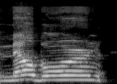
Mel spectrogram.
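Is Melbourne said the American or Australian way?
American. It is said with an American pronunciation. "in America, we pronounce it Melbourne"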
